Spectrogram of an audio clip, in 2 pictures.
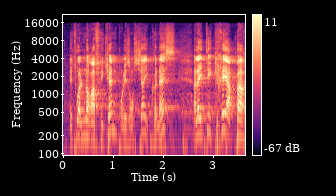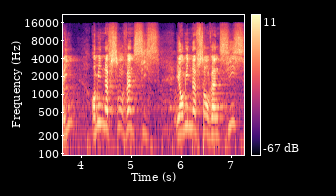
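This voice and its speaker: Noticeable background noise accompanies a man speaking fairly quickly at a high pitch. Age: 60s. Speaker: community association leader, audience member. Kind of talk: audience comment at a public debate. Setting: festival stand with live audience. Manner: hesitant, repeats words.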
